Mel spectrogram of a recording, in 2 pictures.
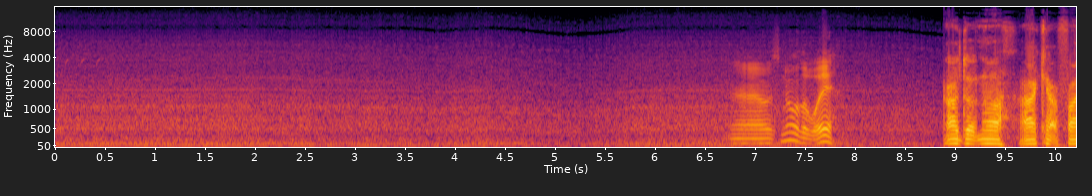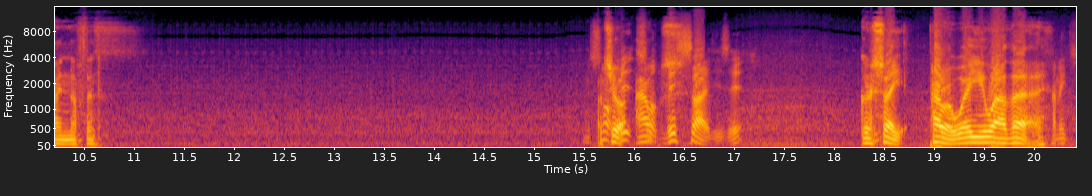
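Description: A tractor engine idles with a low, steady hum.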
